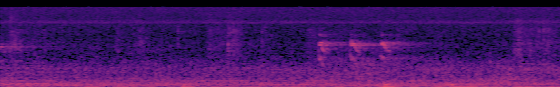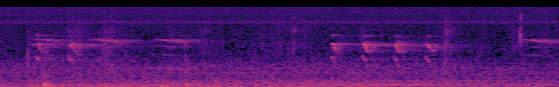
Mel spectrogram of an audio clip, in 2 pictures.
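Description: Faint bird calls: short groups of three or four quick, falling notes, repeated about every three seconds over a low steady hum.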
